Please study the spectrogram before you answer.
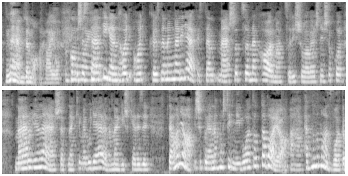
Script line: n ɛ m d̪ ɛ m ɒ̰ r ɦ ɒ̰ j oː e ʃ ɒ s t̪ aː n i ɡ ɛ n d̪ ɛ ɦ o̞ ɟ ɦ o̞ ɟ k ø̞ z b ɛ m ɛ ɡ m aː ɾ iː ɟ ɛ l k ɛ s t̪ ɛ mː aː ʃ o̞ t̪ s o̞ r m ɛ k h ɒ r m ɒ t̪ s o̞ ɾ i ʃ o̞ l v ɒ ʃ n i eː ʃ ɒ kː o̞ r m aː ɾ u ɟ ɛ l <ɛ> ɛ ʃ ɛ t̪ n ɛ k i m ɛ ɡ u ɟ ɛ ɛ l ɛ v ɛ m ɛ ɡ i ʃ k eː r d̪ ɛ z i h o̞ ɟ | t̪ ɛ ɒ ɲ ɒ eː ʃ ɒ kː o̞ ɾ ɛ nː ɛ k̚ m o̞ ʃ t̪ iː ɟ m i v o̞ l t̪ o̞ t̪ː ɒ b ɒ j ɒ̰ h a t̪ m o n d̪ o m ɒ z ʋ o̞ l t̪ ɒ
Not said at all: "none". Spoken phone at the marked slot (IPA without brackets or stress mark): ɛ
